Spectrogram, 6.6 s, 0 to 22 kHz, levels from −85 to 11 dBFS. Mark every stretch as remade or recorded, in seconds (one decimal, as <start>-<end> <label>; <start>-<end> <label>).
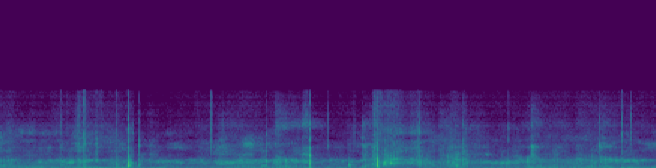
0.0-6.6 remade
